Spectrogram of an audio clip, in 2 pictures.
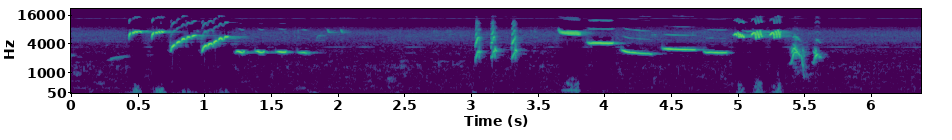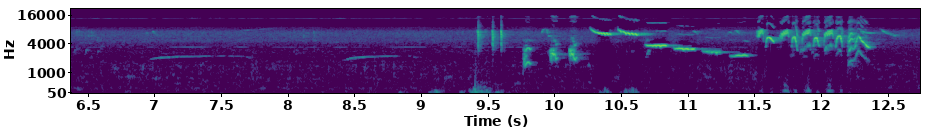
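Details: Brown-chested jungle flycatcher song said to provoke rival males to fight: high, sweet whistled notes, with downward slurs and quick trills in two long bursts separated by a quiet stretch of soft thin whistles.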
